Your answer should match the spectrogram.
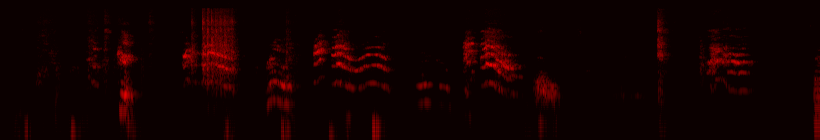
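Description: A pet cat named King meows repeatedly up close, a string of insistent, wavering cries with short pauses between them, some drawn out and rising, while a person's voice breaks in a few times.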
